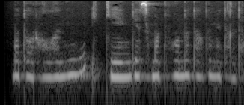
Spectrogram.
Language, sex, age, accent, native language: Uzbek, female, 18-24, Qashqadaryo, Uzbek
